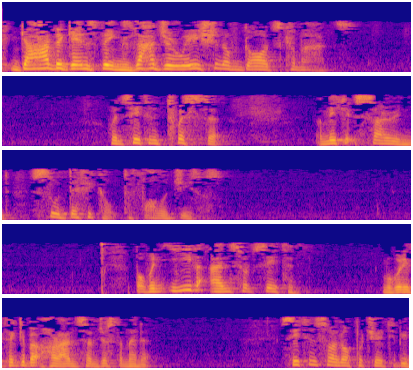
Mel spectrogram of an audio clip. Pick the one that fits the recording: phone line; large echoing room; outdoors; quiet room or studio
large echoing room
